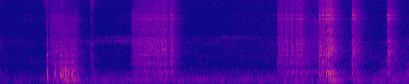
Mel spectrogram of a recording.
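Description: A handful of short rustling, scuffing noises close to the microphone, like a hand handling the phone or brushing clothing, coming at uneven intervals.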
